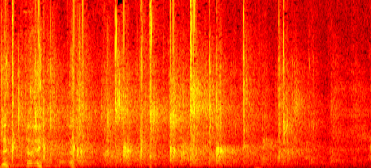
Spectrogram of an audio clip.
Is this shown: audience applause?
yes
